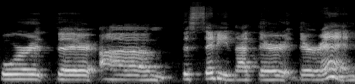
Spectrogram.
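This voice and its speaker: Through noticeable background noise, a woman talks at a fairly slow pace in a fairly high voice with ordinary pitch variation. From US South (Florida). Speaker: hospitality trainer and business owner. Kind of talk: interview. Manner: energetic.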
